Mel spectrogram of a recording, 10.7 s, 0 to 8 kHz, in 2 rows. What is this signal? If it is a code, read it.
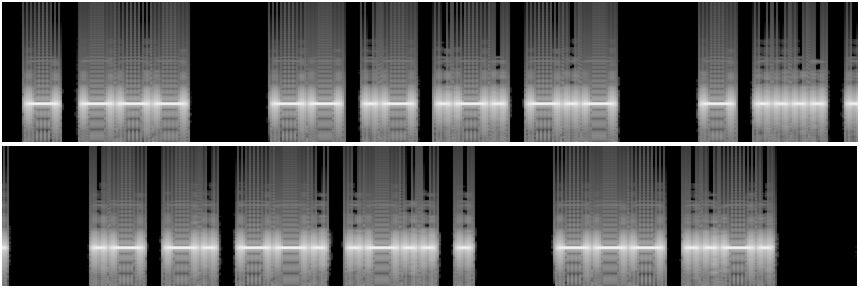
Morse code, heard as a keyed tone, about 21 wpm, 700 Hz. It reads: TO MARK THE ANGLE OF
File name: Book One / 12-Chapter 12 - 21 WPM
